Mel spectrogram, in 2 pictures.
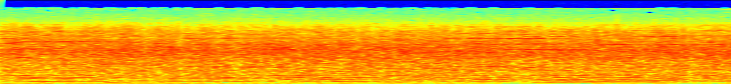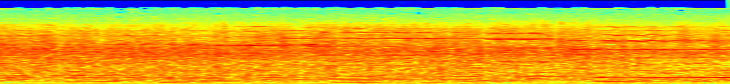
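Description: Audience applauding steadily over orchestra music.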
